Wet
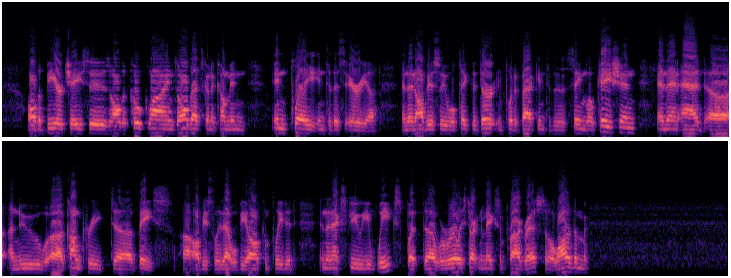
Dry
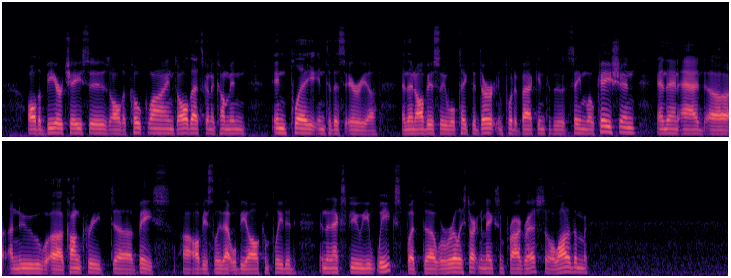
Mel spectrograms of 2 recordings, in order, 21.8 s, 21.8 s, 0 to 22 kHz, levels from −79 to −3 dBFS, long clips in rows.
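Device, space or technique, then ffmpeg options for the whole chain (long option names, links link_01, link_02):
megaphone: -filter_complex "[0:a]highpass=460,lowpass=3800,equalizer=frequency=2900:width_type=o:width=0.51:gain=10,asoftclip=type=hard:threshold=-27.5dB,asplit=2[link_01][link_02];[link_02]adelay=36,volume=-13dB[link_03];[link_01][link_03]amix=inputs=2:normalize=0,asettb=1/sr,asplit=3[link_04][link_05][link_06];[link_04]atrim=end=1.324[link_07];[link_05]atrim=start=1.32:end=2.81,asetpts=PTS-STARTPTS,afade=type=in:duration=0.004:curve=qsin,afade=type=out:start_time=1.486:duration=0.004:curve=qsin,aecho=1:1:2.6:0.7,atrim=end_sample=65709[link_08];[link_06]atrim=start=2.806[link_09];[link_07][link_08]acrossfade=duration=0.004:curve1=hsin:curve2=qsin[link_10];[link_10][link_09]acrossfade=duration=0.004:curve1=qsin:curve2=hsin,volume=5dB"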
